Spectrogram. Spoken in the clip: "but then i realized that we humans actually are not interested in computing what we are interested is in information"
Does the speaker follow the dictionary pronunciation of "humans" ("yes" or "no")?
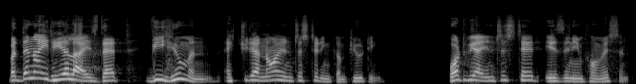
no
